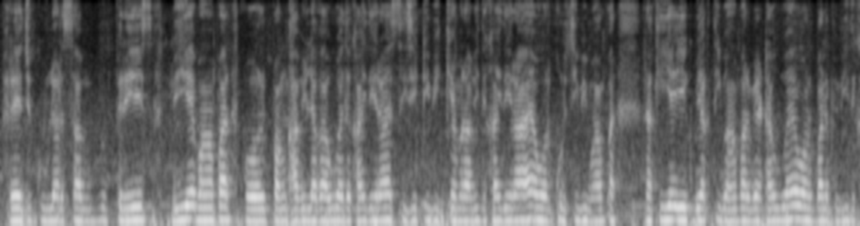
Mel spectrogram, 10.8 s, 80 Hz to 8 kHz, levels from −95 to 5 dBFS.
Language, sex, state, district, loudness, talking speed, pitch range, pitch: Hindi, male, Chhattisgarh, Bilaspur, -15 LUFS, 230 wpm, 155-165 Hz, 160 Hz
